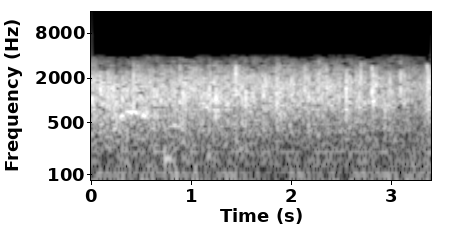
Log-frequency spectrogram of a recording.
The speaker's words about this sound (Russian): Аллилуйя, подари Богу аплодисменты.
